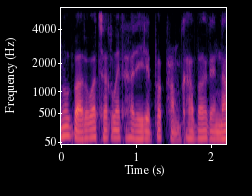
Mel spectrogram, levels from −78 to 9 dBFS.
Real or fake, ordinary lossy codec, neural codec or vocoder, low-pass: fake; none; codec, 16 kHz, 0.8 kbps, ZipCodec; 5.4 kHz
